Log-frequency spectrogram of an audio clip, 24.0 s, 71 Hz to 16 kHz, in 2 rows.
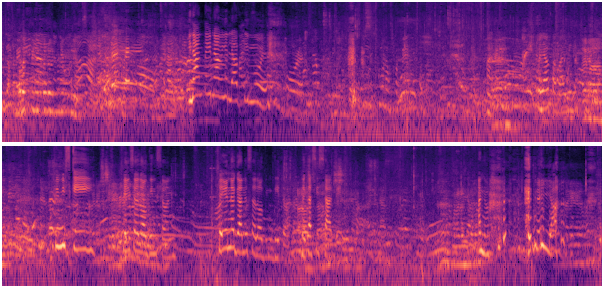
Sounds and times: Conversation: 0.0s - 24.0s
Male speech, man speaking: 0.2s - 1.8s, 20.7s - 21.5s
Female speech, woman speaking: 2.1s - 6.3s, 10.2s - 11.8s, 12.9s - 15.5s, 16.3s - 18.9s, 22.5s - 23.3s.

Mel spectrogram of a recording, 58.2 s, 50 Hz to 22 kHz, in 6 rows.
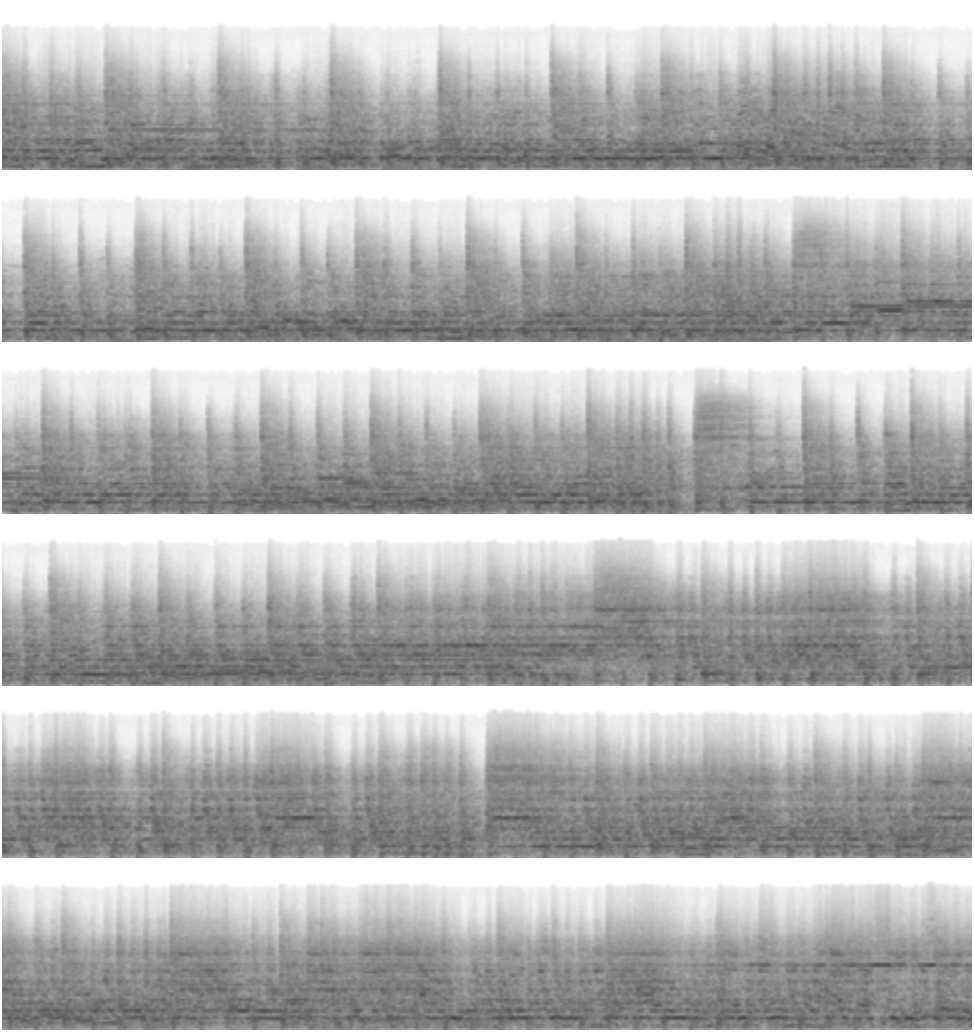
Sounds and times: Music: 0.0s - 58.2s.

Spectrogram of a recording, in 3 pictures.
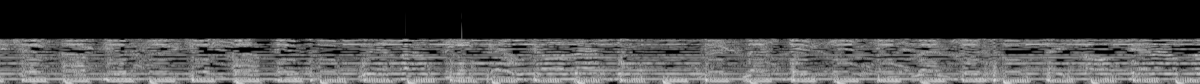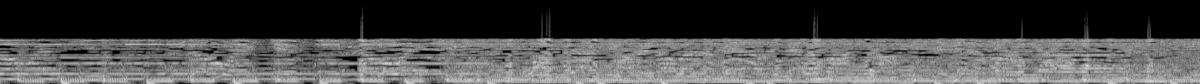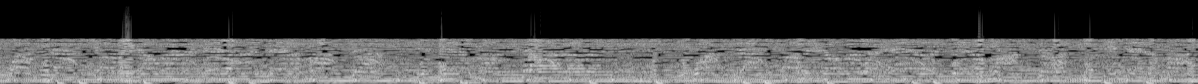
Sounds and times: Music: 0.0s - 35.9s.

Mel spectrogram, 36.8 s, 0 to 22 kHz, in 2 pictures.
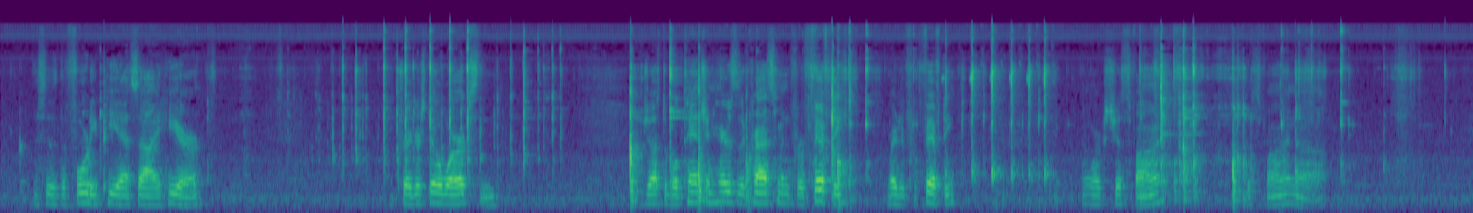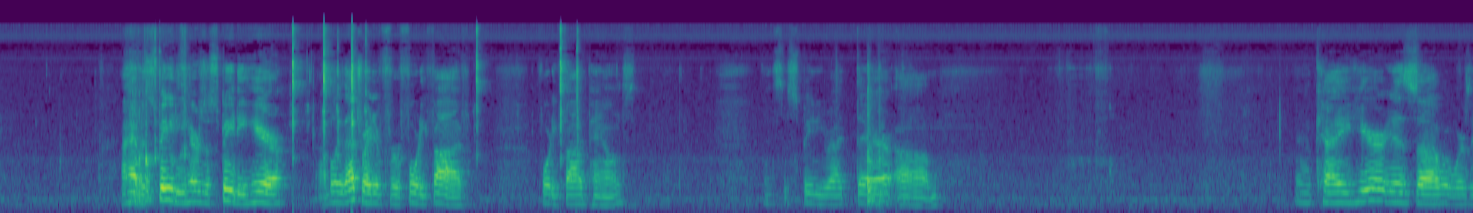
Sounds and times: Speech: 0.4s - 2.6s, 5.0s - 6.2s, 8.0s - 12.0s, 13.5s - 14.7s, 15.6s - 16.6s, 19.9s - 24.3s, 25.2s - 26.4s, 28.0s - 30.2s, 34.6s - 36.8s.

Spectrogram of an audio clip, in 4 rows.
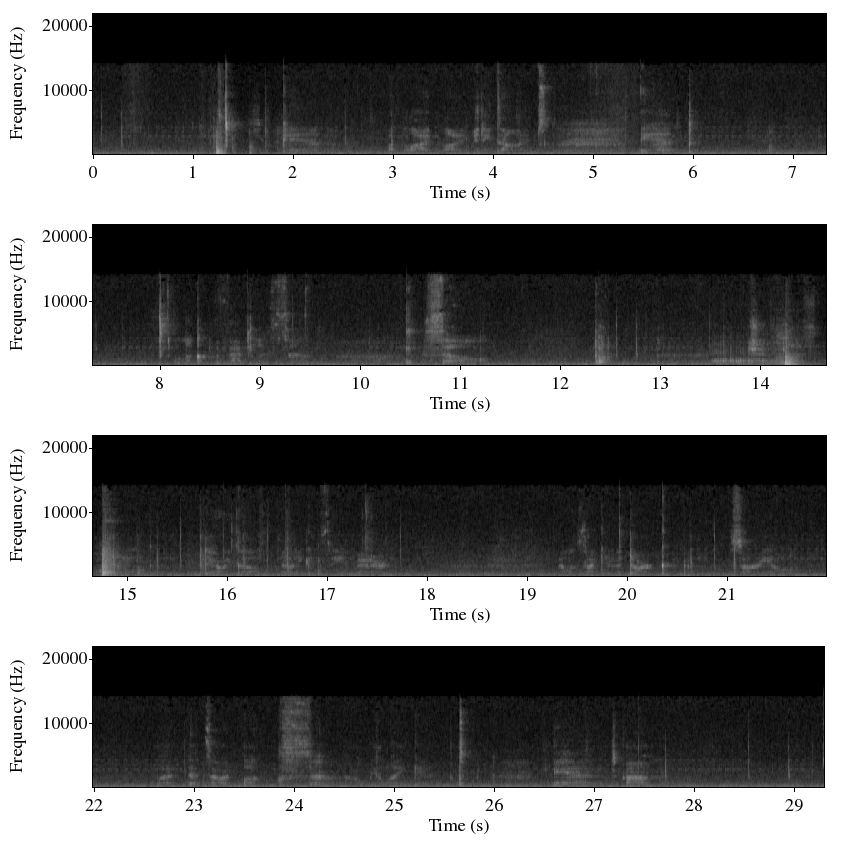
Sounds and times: Inside, small room: 0.0s - 29.3s
Whispering: 1.6s - 4.6s, 5.5s - 6.1s, 8.0s - 9.5s, 10.5s - 11.4s, 13.7s - 14.6s, 15.8s - 17.8s, 19.3s - 21.8s, 22.6s - 25.8s, 26.6s - 27.8s.

